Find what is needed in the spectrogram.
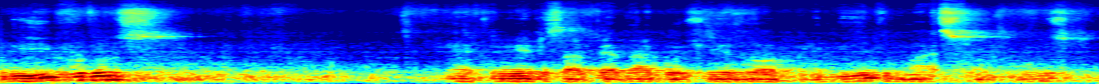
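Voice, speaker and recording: Audible room echo surrounds a man who talks at a fairly slow pace with very wide pitch swings. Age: 60s. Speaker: teacher and radio broadcaster. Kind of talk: interview.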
